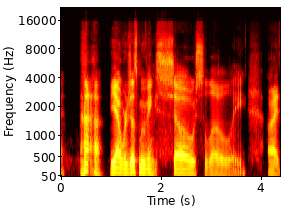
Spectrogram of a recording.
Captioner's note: laughs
